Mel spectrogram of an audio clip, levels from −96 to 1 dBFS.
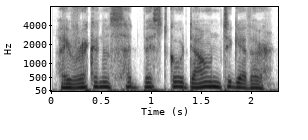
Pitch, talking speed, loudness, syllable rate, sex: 150 Hz, 210 wpm, -14 LUFS, 5.3 syllables/s, female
